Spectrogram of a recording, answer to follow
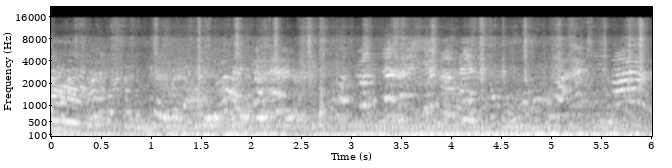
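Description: Several people talking at once, some of them high-pitched voices like children's, over a steady low hum.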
